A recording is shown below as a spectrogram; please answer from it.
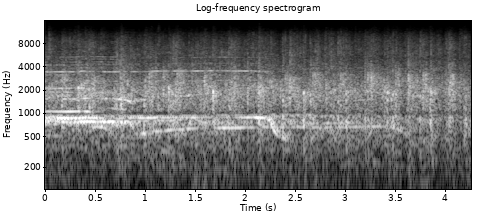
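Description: Church congregation clapping and cheering for Jesus during a televised worship service, a dense, sustained wave of applause with a crowd roar that stays loud throughout, and no speech over it.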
